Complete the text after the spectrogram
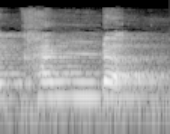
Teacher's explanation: મૂર્ધન્ય અનુનાસિક અણ, દાખલા તરીકે ખંડ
